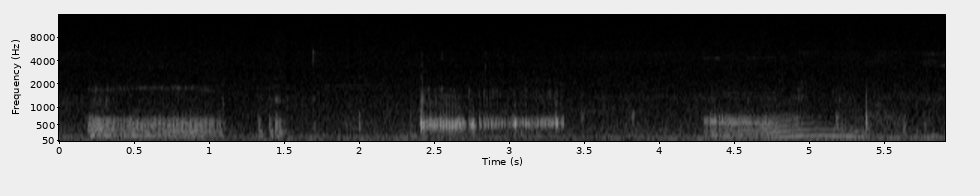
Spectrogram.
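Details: Three prolonged low gurgling, groaning rumbles with pauses between; ordinary stomach growling (borborygmi).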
